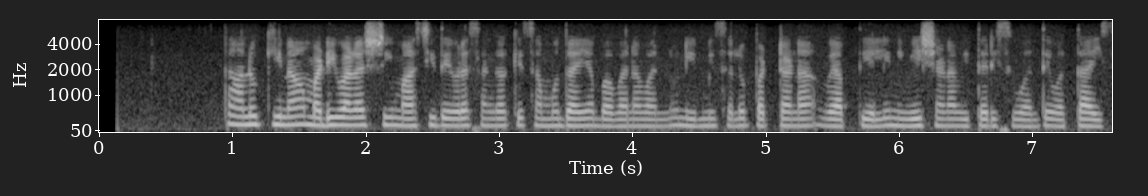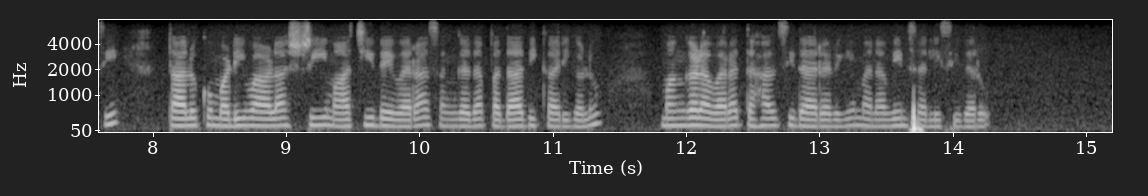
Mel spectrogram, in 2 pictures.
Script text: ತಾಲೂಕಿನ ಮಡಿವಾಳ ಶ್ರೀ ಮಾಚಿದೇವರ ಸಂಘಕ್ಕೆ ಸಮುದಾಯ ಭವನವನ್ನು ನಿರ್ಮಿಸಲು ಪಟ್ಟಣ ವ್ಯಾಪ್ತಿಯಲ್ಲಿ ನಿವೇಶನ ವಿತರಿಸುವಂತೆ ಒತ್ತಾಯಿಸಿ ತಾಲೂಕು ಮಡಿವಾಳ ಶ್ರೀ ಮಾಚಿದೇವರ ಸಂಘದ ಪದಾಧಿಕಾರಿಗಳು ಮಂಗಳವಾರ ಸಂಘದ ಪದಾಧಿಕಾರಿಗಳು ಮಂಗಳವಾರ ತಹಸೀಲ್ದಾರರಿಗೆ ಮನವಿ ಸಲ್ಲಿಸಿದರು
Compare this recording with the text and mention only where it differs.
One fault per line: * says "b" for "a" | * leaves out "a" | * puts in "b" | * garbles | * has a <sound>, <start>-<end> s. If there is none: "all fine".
* leaves out "ಸಂಘದ ಪದಾಧಿಕಾರಿಗಳು ಮಂಗಳವಾರ"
